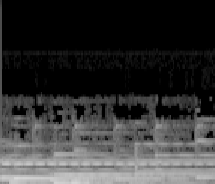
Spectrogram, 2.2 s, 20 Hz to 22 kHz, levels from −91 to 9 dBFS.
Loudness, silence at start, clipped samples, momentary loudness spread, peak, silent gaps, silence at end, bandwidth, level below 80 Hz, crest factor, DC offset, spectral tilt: -14 LUFS; 0 s; under 0.1%; 7 LU; -2 dBFS; none; 0 s; 11 kHz; -50 dBFS; 14 dB; under 0.1%; -3 dB/octave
